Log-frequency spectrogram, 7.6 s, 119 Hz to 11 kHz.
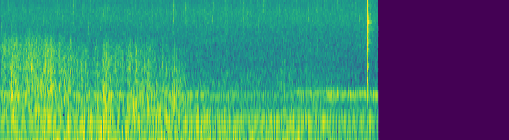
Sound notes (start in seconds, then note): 5.4 click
